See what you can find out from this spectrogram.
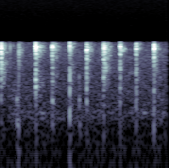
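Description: An applause sound effect: sharp, crisp claps repeat in a steady, even rhythm, about eleven in quick succession with no voices. It sounds more like a single pair of hands than a large crowd.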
